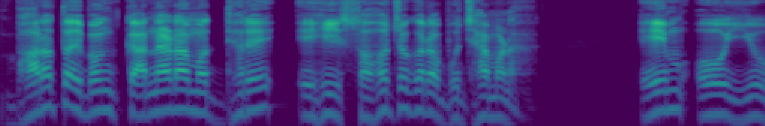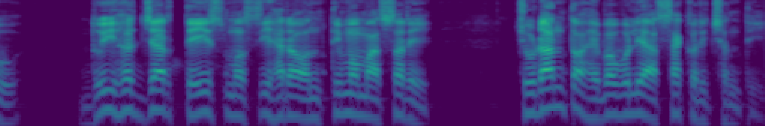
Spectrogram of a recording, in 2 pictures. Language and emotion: Odia, neutral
